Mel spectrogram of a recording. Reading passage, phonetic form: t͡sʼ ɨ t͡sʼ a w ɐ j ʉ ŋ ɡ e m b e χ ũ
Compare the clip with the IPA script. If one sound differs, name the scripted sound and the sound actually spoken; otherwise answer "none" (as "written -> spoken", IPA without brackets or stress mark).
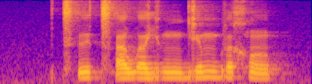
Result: none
